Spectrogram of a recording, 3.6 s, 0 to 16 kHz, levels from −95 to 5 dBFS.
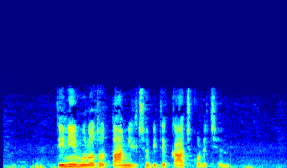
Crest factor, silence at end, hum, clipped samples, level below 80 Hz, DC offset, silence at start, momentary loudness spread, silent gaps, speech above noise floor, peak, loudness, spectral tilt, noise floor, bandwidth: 18 dB; 0.75 s; none; under 0.1%; -52 dBFS; under 0.1%; 0.45 s; 19 LU; none; 29 dB; -2 dBFS; -20 LUFS; -7 dB/octave; -49 dBFS; 7.8 kHz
